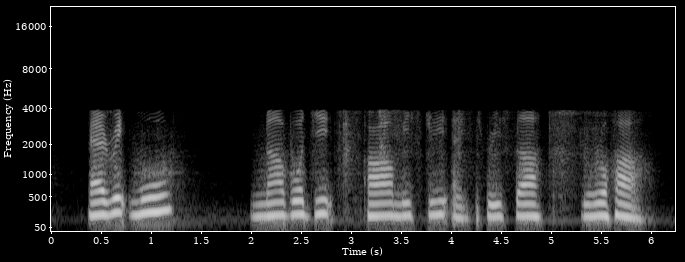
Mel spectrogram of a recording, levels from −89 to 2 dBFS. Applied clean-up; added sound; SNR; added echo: neural mask model RNNoise.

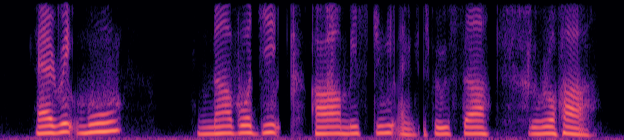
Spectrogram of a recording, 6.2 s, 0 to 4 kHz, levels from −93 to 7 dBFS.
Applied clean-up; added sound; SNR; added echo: neural diffusion model UNIVERSE++.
